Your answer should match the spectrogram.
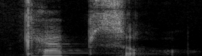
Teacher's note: the stress is on the first syllable so the second syllable is short it's not capsule it's capsule with a dark L at the · first syllable so the second syllable is short it's not capsule it's capsule with a dark L at the end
